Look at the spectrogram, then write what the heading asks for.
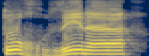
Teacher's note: تخزینا خا کو موٹا کرنا ہے، زا میں سیٹی کی آواز پیدا کریں گے، یہ الف مدہ ہے، الف سے پہلے زبر ہے تو ایک الف کے برابر کھینچنا ہے.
